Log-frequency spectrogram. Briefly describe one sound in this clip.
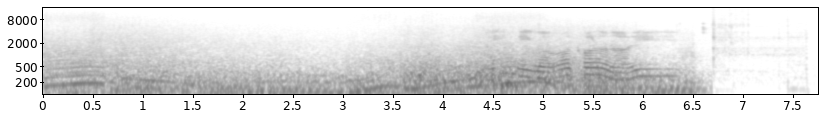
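A car engine revs loudly and climbs in pitch.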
